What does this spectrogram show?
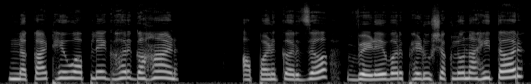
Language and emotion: Marathi, fearful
